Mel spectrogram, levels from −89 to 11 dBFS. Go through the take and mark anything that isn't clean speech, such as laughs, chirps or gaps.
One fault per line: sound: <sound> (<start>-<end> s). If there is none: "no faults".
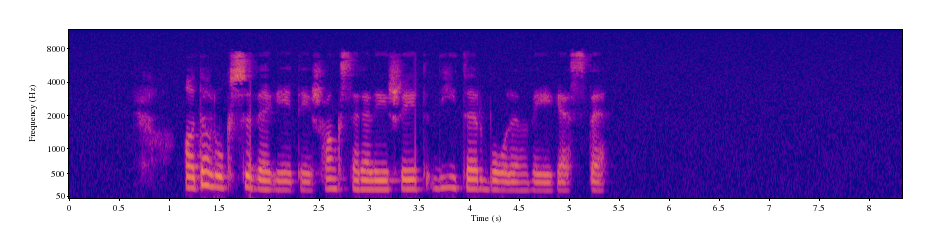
no faults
